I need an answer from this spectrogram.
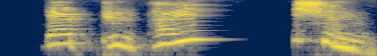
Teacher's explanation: Nhớ âm thờ bật hơi nhé.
